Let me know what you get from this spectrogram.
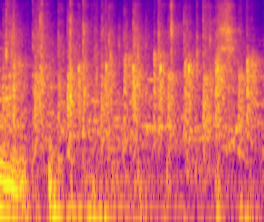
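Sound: audience applause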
